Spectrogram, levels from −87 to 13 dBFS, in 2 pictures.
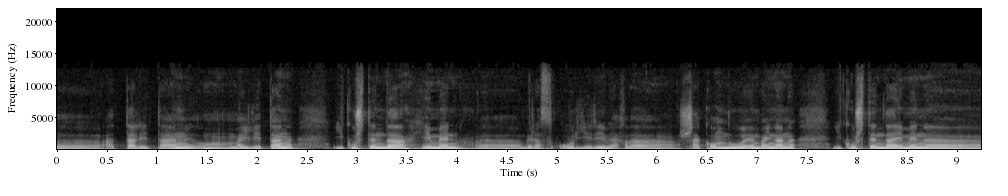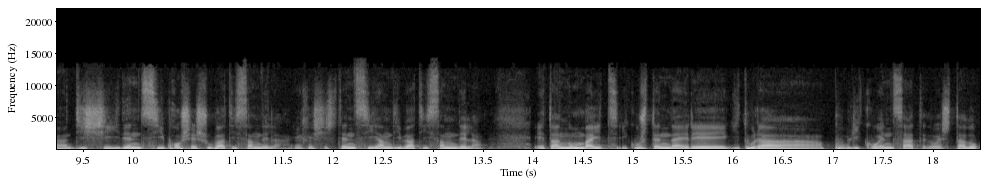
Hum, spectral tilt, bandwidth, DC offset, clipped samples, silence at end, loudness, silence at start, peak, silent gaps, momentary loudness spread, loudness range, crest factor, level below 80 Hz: none; -7.5 dB/octave; 12.5 kHz; under 0.1%; under 0.1%; 0 s; -16 LUFS; 0 s; 0 dBFS; none; 12 LU; 3 LU; 14 dB; -38 dBFS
